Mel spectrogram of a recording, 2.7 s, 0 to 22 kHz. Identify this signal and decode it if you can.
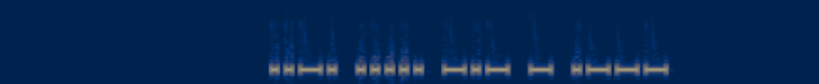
Morse code, heard as a keyed tone, about 50 wpm, 700 Hz. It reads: F5KTJ
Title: DXCC-100 Call Signs - 5 Characters - Repeated 3x - 50wpm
